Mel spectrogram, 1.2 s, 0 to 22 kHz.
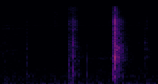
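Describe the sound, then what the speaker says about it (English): Tarot cards being shuffled, two quick crisp riffles close by at soft volume, each a brief papery burst against near silence. "Here are your 4 official shuffles."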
